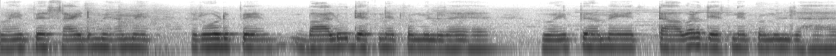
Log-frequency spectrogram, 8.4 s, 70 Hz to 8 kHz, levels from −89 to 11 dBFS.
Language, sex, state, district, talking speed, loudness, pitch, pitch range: Hindi, male, Chandigarh, Chandigarh, 165 wpm, -17 LUFS, 145 Hz, 140-150 Hz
